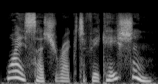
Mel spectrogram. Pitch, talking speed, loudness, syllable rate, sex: 210 Hz, 115 wpm, -18 LUFS, 4.7 syllables/s, female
